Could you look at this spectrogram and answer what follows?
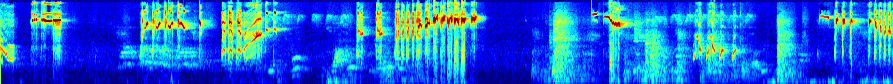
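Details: Orange-headed thrush, a tame bird, delivers a long varied song of high whistles, rapid trills, buzzy chatter and sliding notes, broken by short pauses.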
